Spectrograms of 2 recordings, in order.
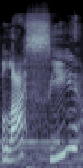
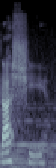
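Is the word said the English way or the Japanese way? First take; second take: English; Japanese. First: It is said the English way. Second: It is said the Japanese way. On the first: "Is it lassi? Maybe I'm pronouncing it wrong" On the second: "in Japanese they always call it rashi"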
